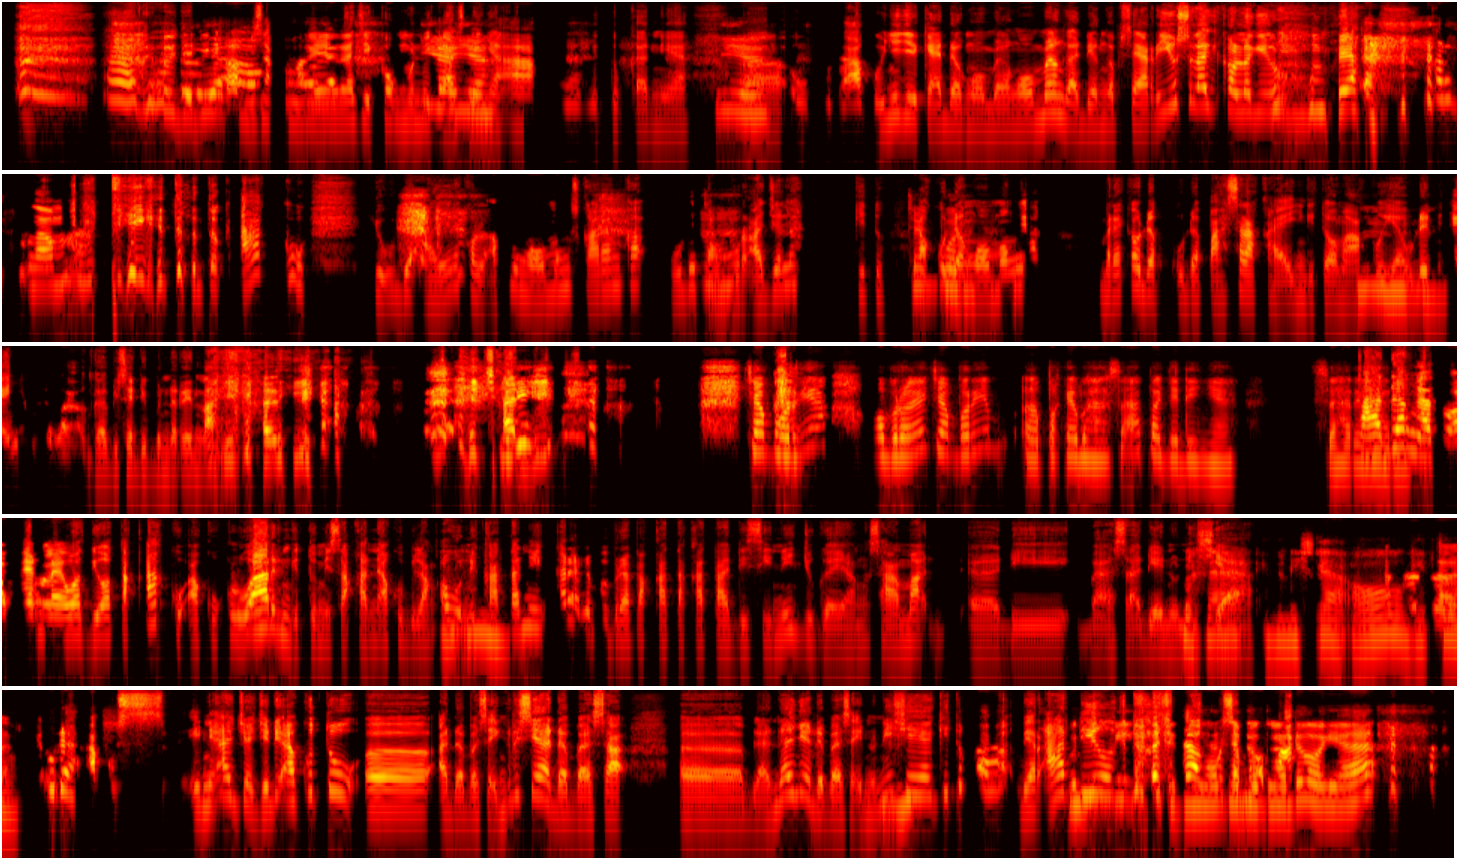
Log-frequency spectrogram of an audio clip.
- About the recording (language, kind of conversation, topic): Indonesian, podcast, Apakah kamu punya pengalaman lucu saat berkomunikasi menggunakan bahasa daerah, dan bisa kamu ceritakan?
- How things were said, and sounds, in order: distorted speech; laugh; laughing while speaking: "ngomel"; laughing while speaking: "mati, gitu"; laugh; laugh; laughing while speaking: "lagi, kali ya. Jadi"; laugh; chuckle; unintelligible speech; in English: "di-mix"; laugh; laughing while speaking: "jadi aku sema pak"; laugh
